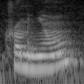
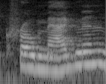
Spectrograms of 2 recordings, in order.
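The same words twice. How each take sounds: First: It is said in the speaker's own pronunciation. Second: It is said in the popular pronunciation. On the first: The speaker calls it right. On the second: The speaker calls it wrong.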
